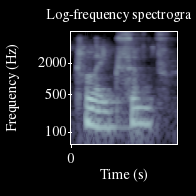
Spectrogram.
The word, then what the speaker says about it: Clayxels: It's pronounced Clayxels. Clayxels? It's not pronounced Clayxels? It depends on how you pronounce. All this time you thought it was Clayxels, and we were wrong. It depends on how you pronounce voxels, I guess. Oh, it's like voxels but with clay.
